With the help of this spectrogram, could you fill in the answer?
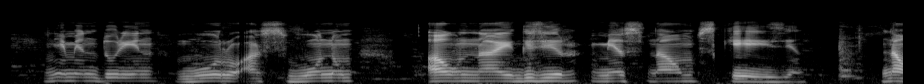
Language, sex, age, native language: Icelandic, female, 80-89, Russian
